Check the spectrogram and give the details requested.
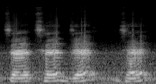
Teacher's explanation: इनका उच्चारण तालु से होता है। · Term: तालव्य व्यंजन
